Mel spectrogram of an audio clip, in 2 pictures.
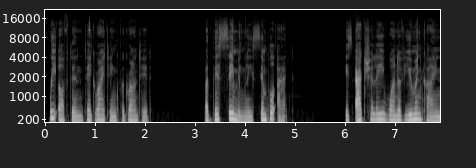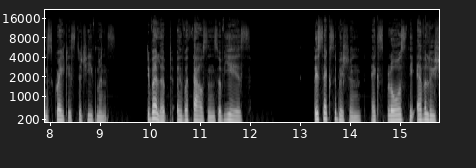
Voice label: Narration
